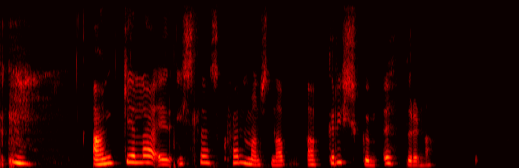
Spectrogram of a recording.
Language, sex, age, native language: Icelandic, female, 20-29, Icelandic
